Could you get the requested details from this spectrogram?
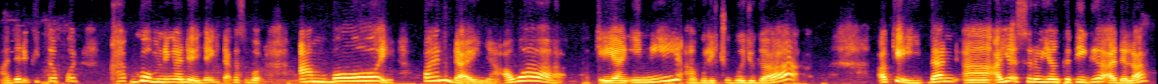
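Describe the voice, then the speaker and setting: A woman's voice: on the high side, expressive, fairly quick, husky, no room sound. Malaysian woman teacher, acted example lines. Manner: patient, repeats example sentences with acted intonation. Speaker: primary school teacher. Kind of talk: online class lesson. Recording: dry, dull lo-fi sound.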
